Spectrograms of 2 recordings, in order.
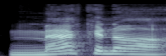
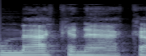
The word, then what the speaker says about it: Mackinac: You headed up to Mackinac Island, which I try to call Mackinac Island all the time because of the way it's spelled.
